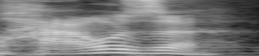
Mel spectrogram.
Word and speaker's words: Hause: Welcome to the show, Still Water Legend, Nicole Hower. What's up? That's like the actual way to pronounce. Yeah, you know, the German way.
